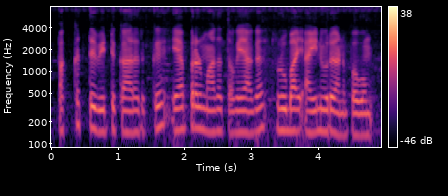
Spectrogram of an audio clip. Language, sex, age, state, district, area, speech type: Tamil, female, 30-45, Tamil Nadu, Ariyalur, rural, read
